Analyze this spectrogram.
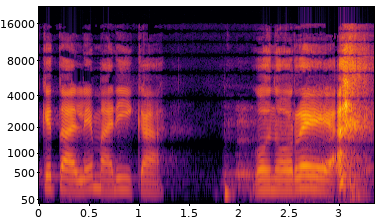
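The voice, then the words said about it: Put-on Colombian Spanish accent. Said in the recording (Spanish): “Me encantó tu acento colombiano ... Los acentos son mi especialidad”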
